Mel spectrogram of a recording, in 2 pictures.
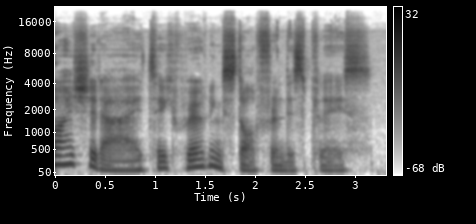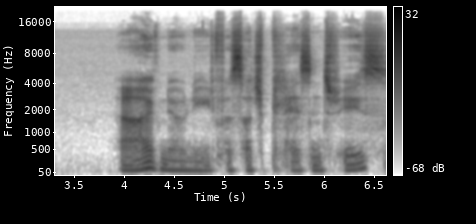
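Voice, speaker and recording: Using a put-on character voice, a man speaks at a very slow pace. His pitch is very deep and low. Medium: read story. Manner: smarmy, mysterious.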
